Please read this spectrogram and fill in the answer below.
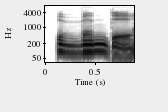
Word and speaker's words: Vivendi: Vivendi. I think that's how you pronounce it.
